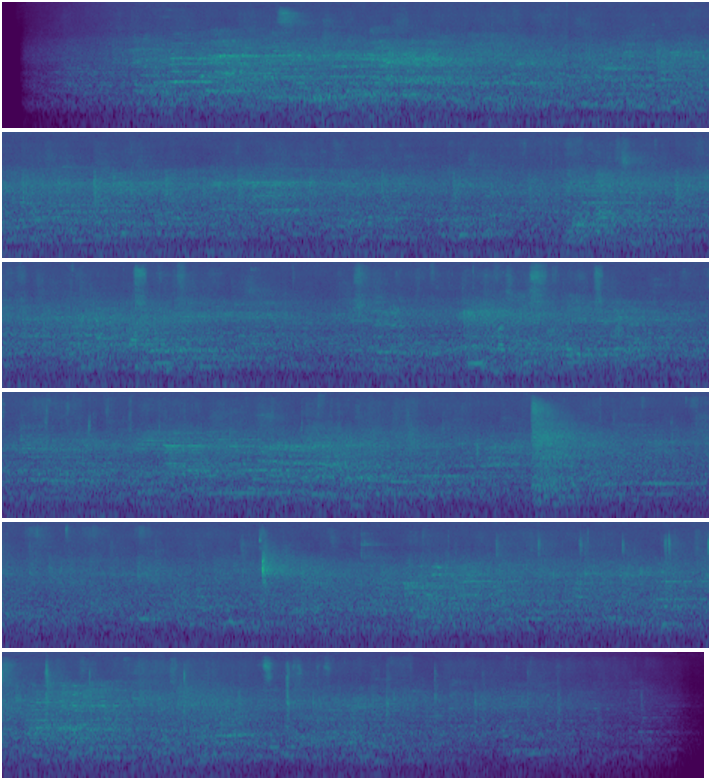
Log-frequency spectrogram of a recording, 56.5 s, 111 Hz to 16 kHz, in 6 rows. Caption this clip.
British Museum ambience 3
The ambience of the large spaces of the British Museum in London. There are voices and lots of natural reverb due to the vast size and hard surfaces. There is also a general background noise from ventilation and heating systems. Minidisc recording May 2008.
ambience, atmosphere, british-museum, field-recording, museum, voices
